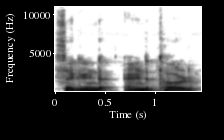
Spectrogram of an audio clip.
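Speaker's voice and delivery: "second and third" spaced out word by word; slow deliberate repeat. Shown as a demonstration. Teacher weighs the answer option for students, slow and deliberate.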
